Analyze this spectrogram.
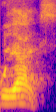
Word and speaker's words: Goiás: In a state called Goiás. How do you spell that in English?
